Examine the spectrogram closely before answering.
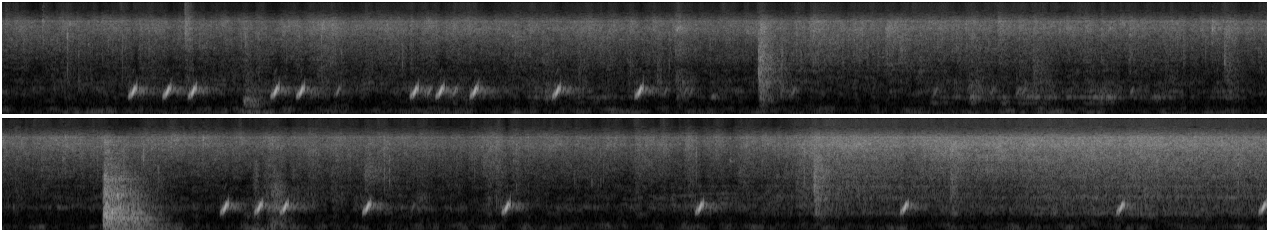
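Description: Short bright game chimes blip again and again.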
